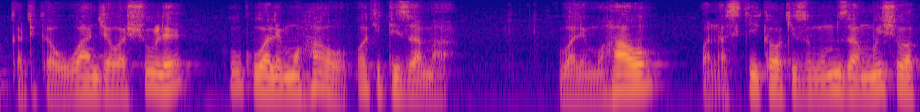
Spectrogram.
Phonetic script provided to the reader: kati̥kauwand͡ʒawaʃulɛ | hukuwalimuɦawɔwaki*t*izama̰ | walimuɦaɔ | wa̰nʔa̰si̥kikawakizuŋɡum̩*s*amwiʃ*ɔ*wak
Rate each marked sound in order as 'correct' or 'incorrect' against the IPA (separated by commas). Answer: correct, incorrect, correct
